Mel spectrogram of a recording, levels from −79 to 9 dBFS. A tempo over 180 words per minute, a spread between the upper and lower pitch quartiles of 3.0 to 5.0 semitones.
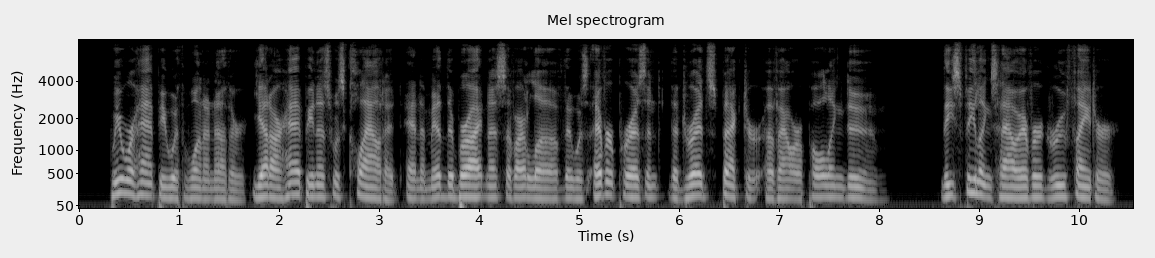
No: average, 195 wpm; narrow, 2.5 semitones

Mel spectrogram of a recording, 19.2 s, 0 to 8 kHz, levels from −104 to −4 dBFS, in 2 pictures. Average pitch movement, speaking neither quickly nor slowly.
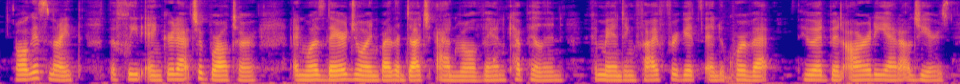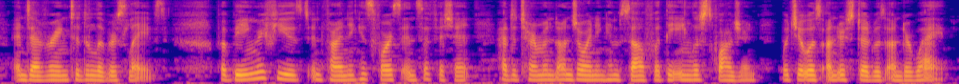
No: narrow, 1.5 semitones; average, 180 wpm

